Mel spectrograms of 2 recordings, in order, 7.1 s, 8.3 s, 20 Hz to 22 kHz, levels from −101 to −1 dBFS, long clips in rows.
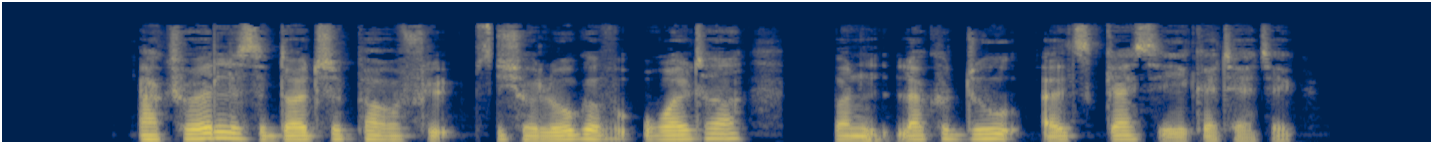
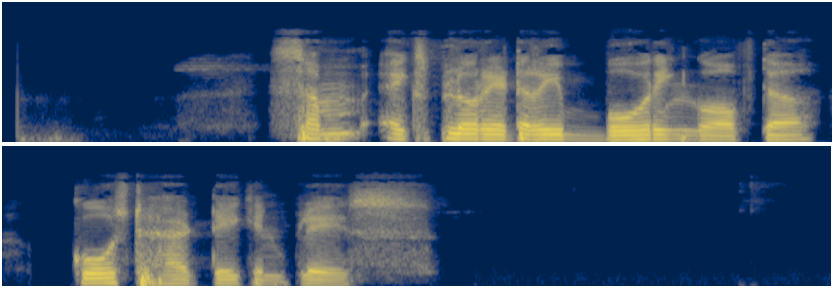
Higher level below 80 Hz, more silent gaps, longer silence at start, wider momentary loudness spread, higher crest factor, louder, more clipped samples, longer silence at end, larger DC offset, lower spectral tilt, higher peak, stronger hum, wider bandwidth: second, -54 dBFS vs -44 dBFS; first, 3.91-4.16 s vs none; second, 0.7 s vs 1.35 s; about the same, 11 LU vs 12 LU; about the same, 20 dB vs 18 dB; second, -23 LUFS vs -18 LUFS; neither; second, 0.7 s vs 2.1 s; neither; second, -5.5 dB/octave vs -7 dB/octave; about the same, -4 dBFS vs -2 dBFS; neither; first, 11.5 kHz vs 7.6 kHz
